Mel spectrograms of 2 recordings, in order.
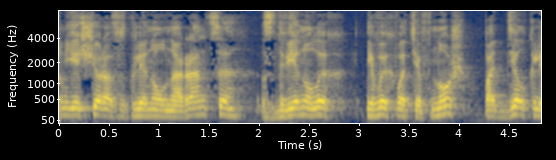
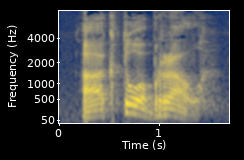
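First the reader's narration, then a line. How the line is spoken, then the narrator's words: Stern repetition. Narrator (Russian): строго повторил Тони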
